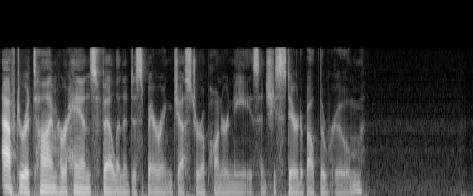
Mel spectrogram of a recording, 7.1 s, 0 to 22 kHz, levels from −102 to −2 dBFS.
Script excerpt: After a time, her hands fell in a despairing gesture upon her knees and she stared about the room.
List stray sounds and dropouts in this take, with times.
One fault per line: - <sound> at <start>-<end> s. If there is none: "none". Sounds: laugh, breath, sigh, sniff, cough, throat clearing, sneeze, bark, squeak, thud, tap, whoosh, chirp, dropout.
none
